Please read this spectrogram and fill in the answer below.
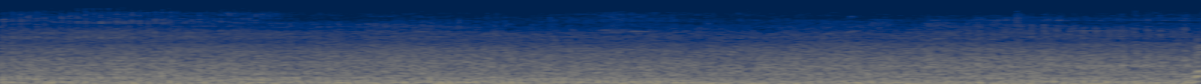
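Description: Road traffic going by: a motorcycle and a pickup truck passing, a steady run of engine and tyre noise.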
